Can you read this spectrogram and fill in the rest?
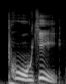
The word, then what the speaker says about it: Puyi: Puyi. I think everyone understood that it's Puyi. – That was good. That was good, actually. I think that's actually how you say it.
